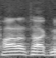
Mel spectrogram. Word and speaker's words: Pontotoc: And it's a small town, Pontotoc, Texas is its name. Some people have asked me to spell it. I will do that. I don't have a blackboard. P-O-N-T-O-T-O-C.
